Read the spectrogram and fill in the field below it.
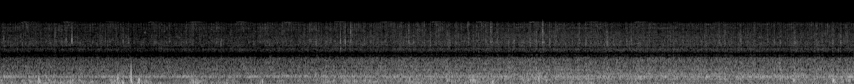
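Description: Tyres roll over asphalt.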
